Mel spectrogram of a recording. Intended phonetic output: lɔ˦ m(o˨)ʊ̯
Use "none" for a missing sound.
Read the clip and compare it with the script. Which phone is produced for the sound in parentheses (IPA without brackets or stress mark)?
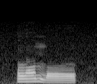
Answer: o˨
